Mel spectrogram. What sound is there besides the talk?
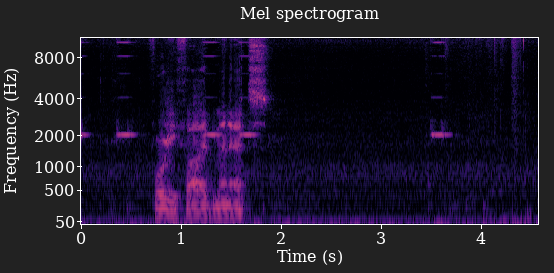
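kitchen timer being set, beeping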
